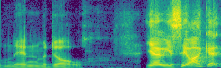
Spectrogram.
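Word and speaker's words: Nan Madol: for a minute and ask how you spell nanmadol yeah you see I get this wrong because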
